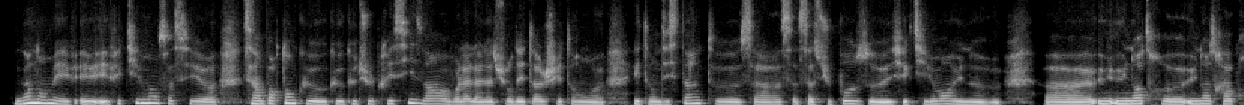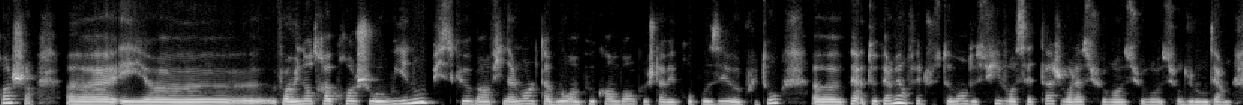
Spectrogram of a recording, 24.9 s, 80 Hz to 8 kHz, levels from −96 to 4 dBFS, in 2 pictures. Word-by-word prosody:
Non, 230 +6 +7
non 260 -2 +9
mais 230 -6 +3
eff 180 - -7
e 185 -2 +2
effectivement, 250 +6 +1
ça 240 -3 -4
c'est, 195 -3 -6
heu, 175 -1 -3 0.2
c'est 225 - 0
important 220 +3 +1
que 195 -6 0
que 190 - -3
que 190 +2 -4
tu 205 - -7
le 195 - -8
précises 215 +3 -2
hein, 200 -1 -7
voilà, 180 +1 -3
la 175 -2 -1
nature 175 +1 -3
des 175 0 +1
tâches 185 +1 -3
étant, 170 -1 -3
heu, 160 - -7 0.3
étant 180 -2 -1
distincte, 225 +6 -3
heu, 170 -2 -2
ça 165 -1 -4
ça 165 +1 -4
ça 180 - 0
suppose, 180 +3 -3
heu, 165 -1 +4
effectivement 180 +4 -4
une, 175 -2 -1
heu 160 -1 -2 0.4
heu, 170 0 +1
u 200 - +5
une 200 0 +5
autre, 215 -1 -2
heu, 180 -2 +1
une 195 +1 +1
autre 205 -1 -4
approche, 265 - +4 0.4
heu, 180 -1 +3
et, 175 -1 +4
heu, 170 - +4
enfin, 190 - +3
une 185 +2 +2
autre 200 0 -4
approche, 195 +1 +1
heu, 195 - +1
oui 185 +4 +1
et - - 0
non 290 +6 +8
puisque, 295 -8 -8
ben, 180 -2 -3
finalement, 185 +3 -3
le 205 - -5
tableau 185 +1 -1
un 175 - -1
peu 180 - -2
Kanban 190 0 -6
que 180 - -7
je - - -5
t'avais 165 -1 -2
proposé, 180 +3 -3
heu, 170 -2 +1
plus 165 - -20
tôt, 245 +8 -1 0.3
heu, 175 -1 +3
pe 200 - +1
te 200 - 0
permet 210 +7 +5
en 260 - +5
fait 210 -6 -7
justement 190 +1 -5
de 185 -3 -5
suivre 190 +2 -4
cette 175 -1 -5
tâche, 205 -2 -3
voilà 175 0 -1
sur, 170 -1 -6
heu, 165 - -1
sur, 165 0 -8
heu, - - -3
sur - - -9
du 175 0 -3
long 170 -1 +1
terme. 165 0 -4
180 Hz, 215 wpm, -23 LUFS, 175-205 Hz, 0.4 s, non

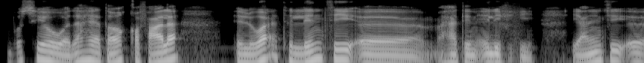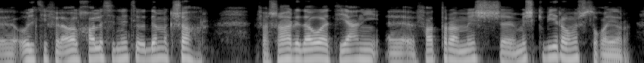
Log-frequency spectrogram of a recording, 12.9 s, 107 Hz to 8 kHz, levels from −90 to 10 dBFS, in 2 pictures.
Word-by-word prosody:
بُصّي، 120 +6 -3
هو 105 -6 +3
ده 100 +5 -2
هيتوقّف 110 -3 0
على 120 +8 +6 0.6
الوقت 120 - +1
اللي 110 0 +2
أنتِ 145 +3 0 0.3
آآ 90 -5 0
هتنقلي 95 +2 -1
فيه. 75 -3 -10 0.4
يعني 95 +3 0
أنتِ 120 +1 -7
آآ 105 -5 -2
قُلتِ 125 +5 -1
في 130 - -7
الأول 120 +4 +3
خالص 140 +2 0
إن 135 - -2
أنتِ 150 +1 -2
قُدّامِك 145 +1 0
شهر، 130 -10 0 0.5
فشهر 130 +8 +1
دوّة 135 0 +4
يعني 130 0 0
آآ 105 -1 -4
فترة 130 +6 0
مش 130 0 -1
مش 115 +7 0
كبيرة 160 +1 0
ومش 150 +2 0
صغيرة، 90 -5 -2
120 Hz, 150 wpm, -24 LUFS, 100-135 Hz, 0.6 s, على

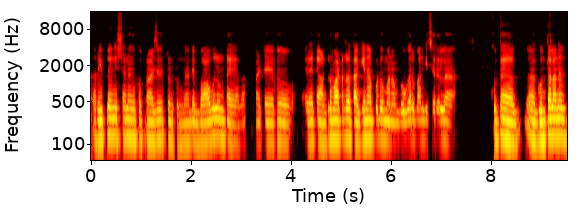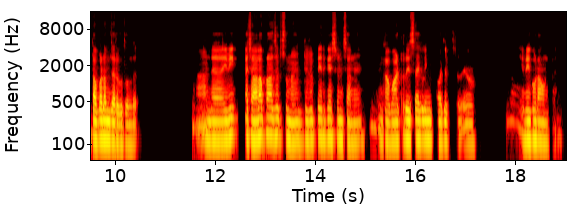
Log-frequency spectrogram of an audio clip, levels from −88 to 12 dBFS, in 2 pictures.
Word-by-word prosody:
రీప్లేనిష్ 130 +2 +2
అనే 130 0 +1
ఒక 120 -1 -4
ప్రాజెక్ట్ 120 +1 -1
ఉంటుంది. 110 -1 -8
అంటే 115 +1 -3
బావులు 120 +4 +2
ఉంటాయి 120 -3 -1
గదా! 105 +2 -13 0.3
అంటే 110 +1 -6
ఏదో 115 +1 -3 0.5
ఏదైతే 120 0 -1
అండర్ 120 +3 -1
వాటర్ 125 +1 +3
తగ్గినప్పుడు 125 +2 +1
మనం 115 -1 -2
భూగర్భానికి 125 +1 -3
చెరుల 125 0 -2 1.0
కొంత 125 +1 0 0.8
గుంతలనేవి 130 +2 +5
తవ్వడం 120 +1 +5
జరుగుతుంది. 105 -1 -2 1.4
అండ్ 120 - 0 0.3
ఇవి 125 +2 +3
ఇంకా 130 0 -7
చాలా 120 +2 +6
ప్రాజెక్ట్స్ 130 -2 0
ఉన్నాయి. 115 0 +1
డ్రిప్ 120 +1 -3
ఇరిగేషన్స్ 125 0 -2
అని. 110 0 -4 0.4
ఇంకా 115 -1 -3
వాటర్ 115 +2 -1
రీసైక్లింగ్ 120 0 +2
ప్రాజెక్ట్స్ 115 -1 -4 1.3
ఇవి 120 0 +2
కూడా 115 -1 +1
ఉంటాయి. 110 +3 -13
120 Hz, 120 wpm, -24 LUFS, 115-125 Hz, 1.4 s, చాలా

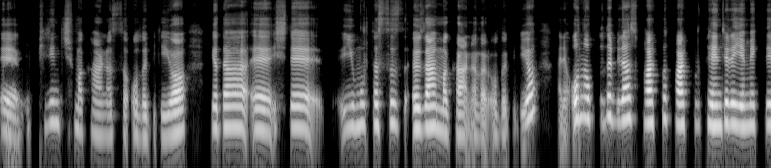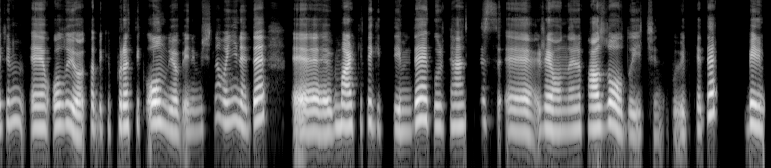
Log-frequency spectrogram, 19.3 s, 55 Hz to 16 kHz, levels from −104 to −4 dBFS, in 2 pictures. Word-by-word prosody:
eee, 165 -5 -3 0.2
pirinç 255 +1 -10
makarnası 170 -4 -11
olabiliyor 170 +3 0 0.3
ya 215 0 -4
da, 220 0 +2
eee, 200 -2 +2
işte, 220 - -2 0.2
yumurtasız 240 - -5 0.2
özel 220 +2 +5
makarnalar 180 -3 -3
olabiliyor. 325 -1 -2 0.3
Hani, - - -11
o 285 +3 +4
noktada 290 0 -1
biraz 285 +2 +4
farklı 255 +3 +4
farklı 240 0 +3
tencere 240 +1 +4
yemeklerim, 235 +3 -2
eee, 220 0 0
oluyor. 225 -7 +1
Tabii 220 -2 -8
ki 215 +2 -23
pratik 230 +3 -1
olmuyor 235 -8 +4
benim 190 +1 -11
için 205 +9 -20
ama 260 -4 -4
yine 255 -6 -5
de, 290 +4 +6 0.3
eee, 185 -1 +4
markete 230 +2 +1
gittiğimde 210 +4 0
glütensiz, 230 +4 -7
eee, 190 -2 -2
reyonları 200 0 -1
fazla 215 +3 +4
olduğu 190 -6 +1
için 170 -1 -13
bu - - -16
ülkede 215 - 0 0.4
benim 230 -3 +3
225 Hz, 135 wpm, -23 LUFS, 195-250 Hz, 0.4 s, de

